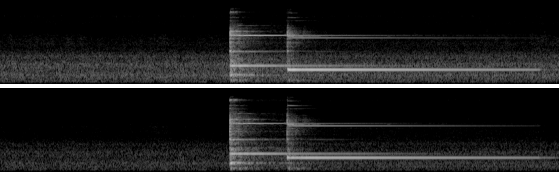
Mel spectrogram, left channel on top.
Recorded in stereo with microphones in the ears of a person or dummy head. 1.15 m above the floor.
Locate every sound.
2.3 s a doorbell: 65° right (ahead or behind), 1.7 m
